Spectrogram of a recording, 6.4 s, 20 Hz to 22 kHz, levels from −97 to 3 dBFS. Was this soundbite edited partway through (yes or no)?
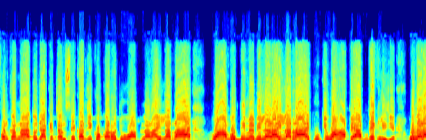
no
